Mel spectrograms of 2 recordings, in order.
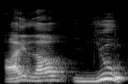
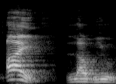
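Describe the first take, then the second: First: The stress is on the word you. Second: The stress is on the word I.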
